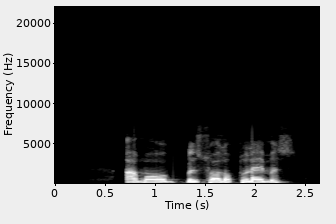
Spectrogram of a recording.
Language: Uzbek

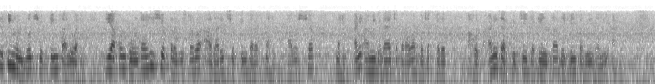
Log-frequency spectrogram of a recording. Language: Marathi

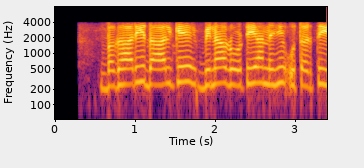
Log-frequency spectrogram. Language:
Hindi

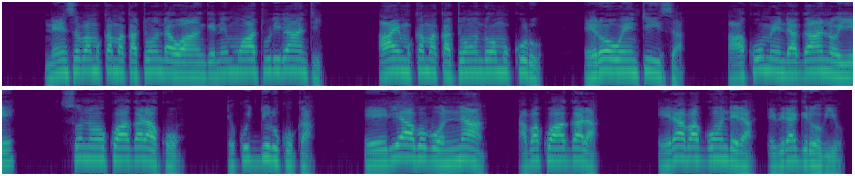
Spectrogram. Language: Ganda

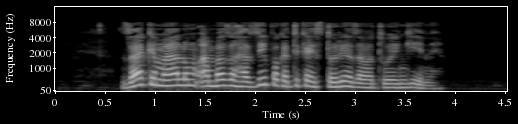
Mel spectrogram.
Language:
Swahili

